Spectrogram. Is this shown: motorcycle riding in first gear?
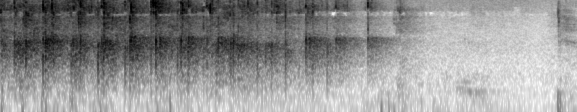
no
